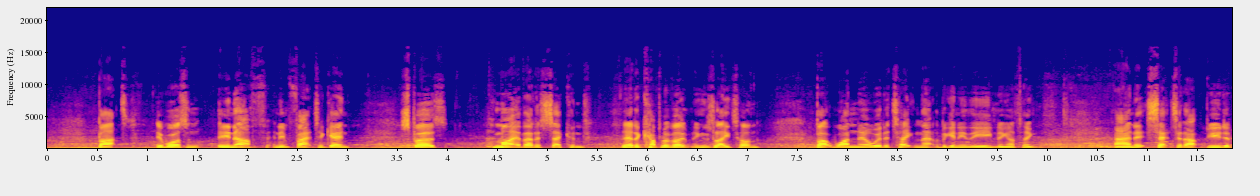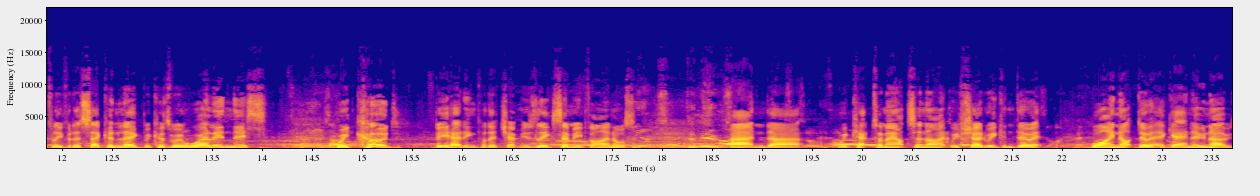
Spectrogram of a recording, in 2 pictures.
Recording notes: Live from world's greatest football stadium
